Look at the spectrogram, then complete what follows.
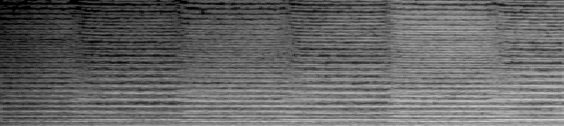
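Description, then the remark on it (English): A wailing ambulance siren grows steadily louder as the ambulance makes its way through a dense traffic jam at Hermannplatz, at the corner of Karl Marx and Hermann Streets in Berlin, Germany. Its tones are held over a low rumble of idling engines and street noise. “An ambulance makes its way through a traffic jam at Hermannplatz.”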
